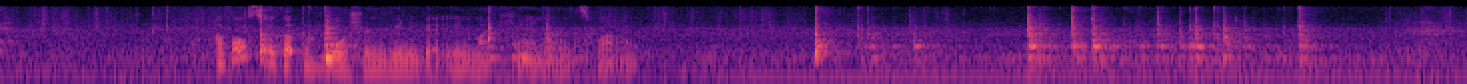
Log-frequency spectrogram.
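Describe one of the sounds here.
Glass jars clink against each other and a metal pot as they are set down.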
